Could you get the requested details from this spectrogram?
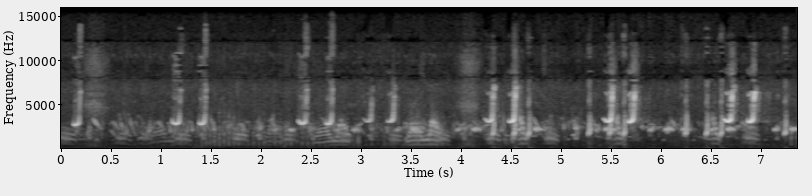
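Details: Several male Rain Quails calling, their ringing paired high notes recurring in irregular bursts over continuous buzzy chatter and chirping from a crowded flock.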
